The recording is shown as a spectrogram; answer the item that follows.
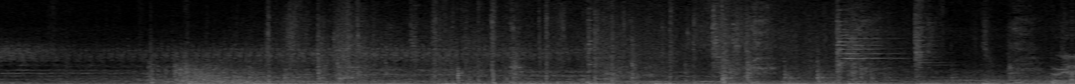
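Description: Television drama soundtrack: music, joined about a second in by a dense run of crackles and knocks over a low rumble.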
